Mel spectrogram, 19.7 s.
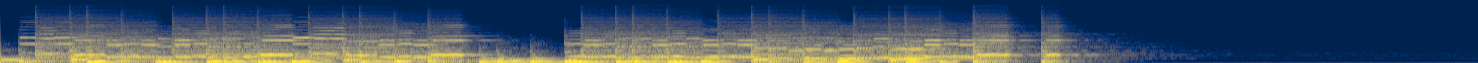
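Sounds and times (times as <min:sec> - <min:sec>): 
tango trio playing: 0:00.3 - 0:14.4.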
